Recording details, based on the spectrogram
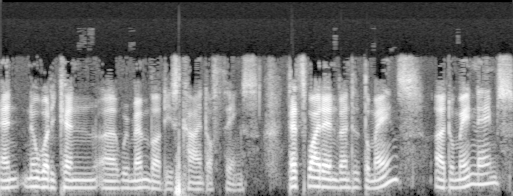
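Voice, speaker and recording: A man talks with a German accent. His voice sits at a medium pitch. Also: ordinary pitch variation, moderate pace. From Germany. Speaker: web developer teaching a workshop. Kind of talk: lecture. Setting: video call with screen share. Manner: halting, many fillers.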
